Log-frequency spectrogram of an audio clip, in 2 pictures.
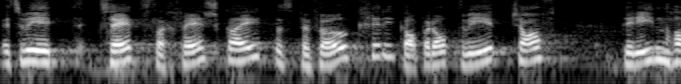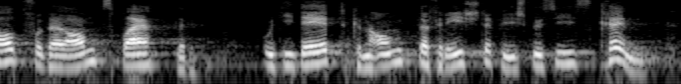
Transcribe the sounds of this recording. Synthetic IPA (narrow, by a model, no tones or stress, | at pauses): əsvɪːɾtksɛt͡sləχfɛʃt̚klɛɪt̚d̥ɑsb̥efœlkχəɾɪɡ̥ɑb̥əɾotvɪɾtt͡ʃɑft | d̥əɾɪnɦɑlˠtfɔdəlɑnt͡splætəɾ | ud̥idɛːtknɑntəfɾɪʃtəb̥iːʃpiːlsʋiːskχɛnt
